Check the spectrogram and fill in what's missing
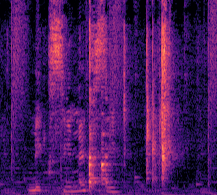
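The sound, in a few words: mixing walnut candy ingredients in a pot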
